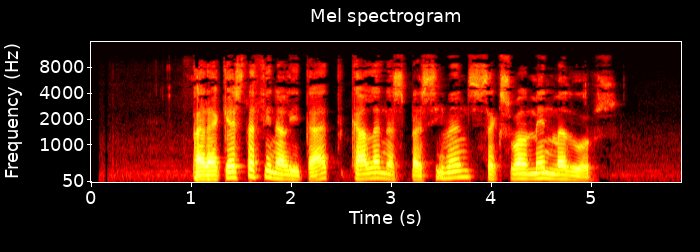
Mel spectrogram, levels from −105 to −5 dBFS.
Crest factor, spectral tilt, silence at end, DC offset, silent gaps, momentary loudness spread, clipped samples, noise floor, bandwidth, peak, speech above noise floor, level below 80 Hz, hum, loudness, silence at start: 22 dB; -5 dB/octave; 0.9 s; under 0.1%; none; 9 LU; under 0.1%; -70 dBFS; 11.5 kHz; -2 dBFS; 49 dB; -66 dBFS; none; -22 LUFS; 1 s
